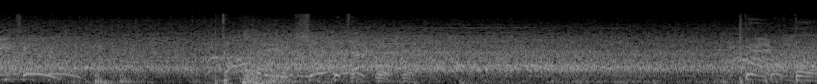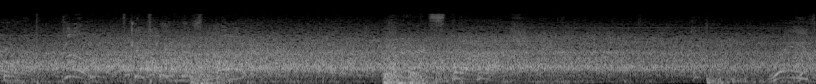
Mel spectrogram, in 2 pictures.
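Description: Heavy thuds land as wrestlers slam onto a ring mat.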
